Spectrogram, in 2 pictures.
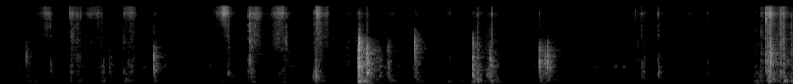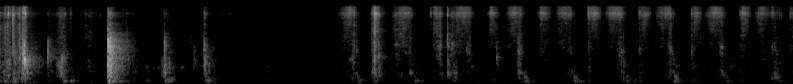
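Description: A deck of oracle cards is shuffled in many short, dry, rubbing bursts. The faint riffles come in irregular clusters with silent gaps between them.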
